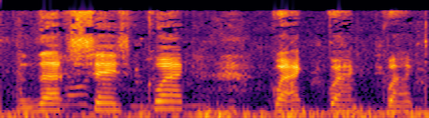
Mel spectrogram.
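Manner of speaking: high, slow sing-song duck quacks; reading to a toddler. Shown as a demonstration. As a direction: play the duck for a little one. Teaching child duck sounds.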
